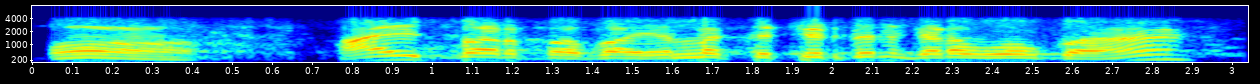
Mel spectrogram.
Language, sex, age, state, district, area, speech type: Kannada, male, 30-45, Karnataka, Bellary, rural, conversation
